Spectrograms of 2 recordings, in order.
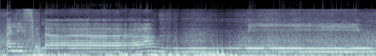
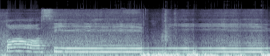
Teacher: Hukum bacaan mad lazim harfi musaqqal ialah wajib membaca dengan kadar panjang 6 harakat.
